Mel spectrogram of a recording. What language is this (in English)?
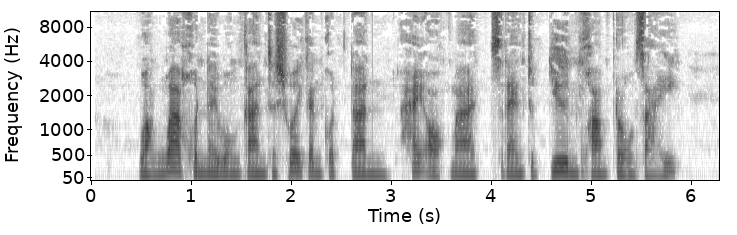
Thai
